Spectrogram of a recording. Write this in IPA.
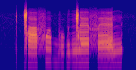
ǁ a f ɤ b u ɡ ŋ͡ǁ ɛ f ɛ n

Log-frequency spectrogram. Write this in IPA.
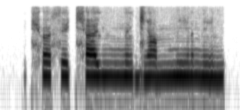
t͡ɕʰ œ s e t͡ɕʰ æ lʲ nː ə̃ lʲ d͡ʑ ã mː ĩ ɾ ə n ɾ ĩ n

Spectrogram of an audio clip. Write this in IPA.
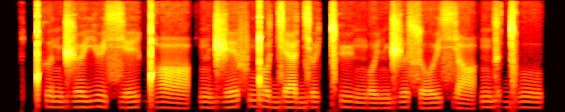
ǃʰ ɯ n d͡ʒ ø j y sʲ e i̯ ɡ͡ǃ ɑ | n d͡ʒ e f ŋ͡ǃ o dʲ æ dʲ o y̯ ǀʰ y ŋ o y̯ n d͡ʒ ɯ s o y̯ sʲ ɑ | n d ɯ ɡ͡ǀ u

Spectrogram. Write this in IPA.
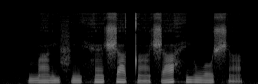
m ã˨ ɾ i˨ f ĩ˨ h ɛ̃˧ ʃ a˧ t ã˨ ʃ a˨˦ h i˧ w o˧ ʃ ã˨

